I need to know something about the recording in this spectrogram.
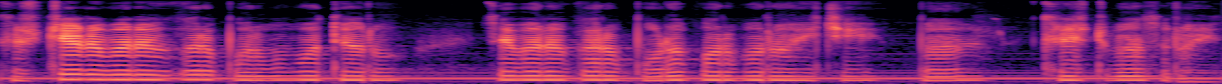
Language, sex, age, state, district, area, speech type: Odia, male, 18-30, Odisha, Cuttack, urban, spontaneous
